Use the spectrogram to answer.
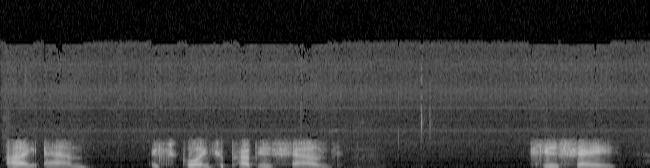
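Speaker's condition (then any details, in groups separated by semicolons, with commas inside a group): Tongue cancer; stage 4 tongue cancer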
